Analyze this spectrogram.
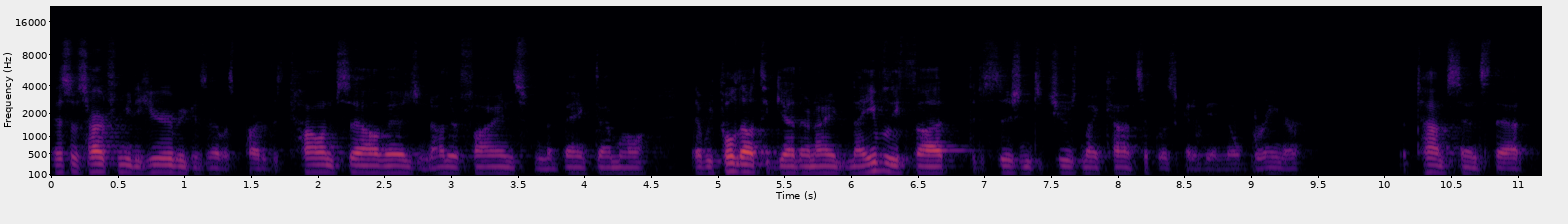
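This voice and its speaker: A man's voice: medium pitch, steady tone, fast, darkish tone, rough recording. A middle-aged man, a city council member, reading a prepared invocation in an earnest way, with small restarts, in a council chamber on a desk mic.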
